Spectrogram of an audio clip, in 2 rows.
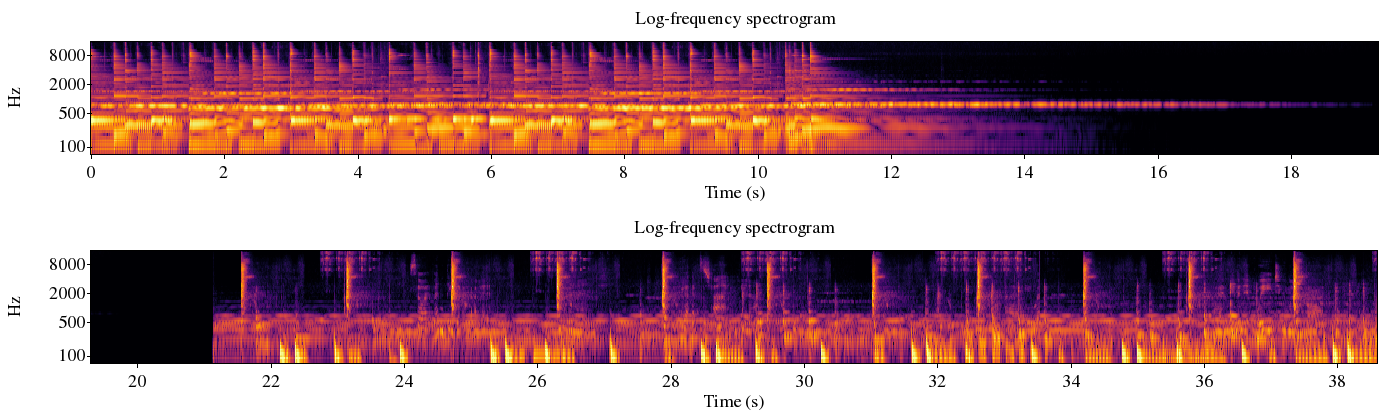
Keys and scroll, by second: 15.4 ctrl+z.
